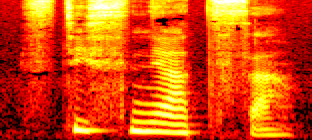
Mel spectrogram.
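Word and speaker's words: стесняться: Also sich scheuen oder sich genieren heißt stisnyatsa.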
